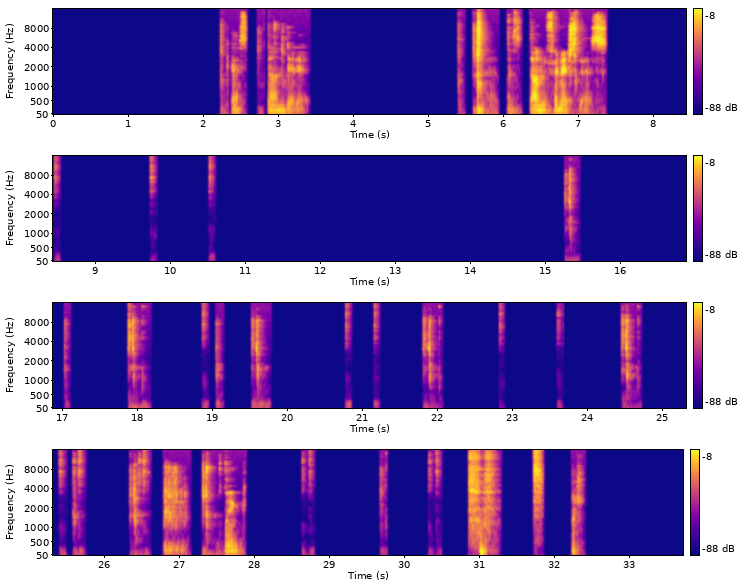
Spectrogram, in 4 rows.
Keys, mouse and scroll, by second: 1.6 click, 1.9 shift+middle click, 2.3 scroll up 1, 2.7 shift+middle click, 3.0 scroll up 1, 4.1 shift+middle click, 4.3-4.8 scroll up 1, 5.1 shift+middle click, 6.0 click, 6.8 g, 7.4 middle click, 8.3 ctrl+click, 8.9 click, 15.1 g, 15.8 middle click, 17.1 right click, 18.0 middle click, 18.7 ctrl+click, 19.4 g, 19.9 middle click, 20.6 ctrl+click, 21.0 click, 21.7 g, 21.9 middle click, 22.7 ctrl+click, 23.5 click, 24.3 g, 24.4 click, 24.6 middle click, 24.7 click, 25.9 ctrl+scroll down 2, 27.2 l, 27.5 right click, 28.5 click, 29.1 scroll down 1, 29.7 shift+middle click, 30.2 click.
